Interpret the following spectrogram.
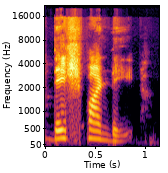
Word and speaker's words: Deshpande: I am Deshpande. You say it so much better than Deshpande. I do. Much better. Yeah, So I'm so used to it. Yeah. a little bit about Deshpande that you should know.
